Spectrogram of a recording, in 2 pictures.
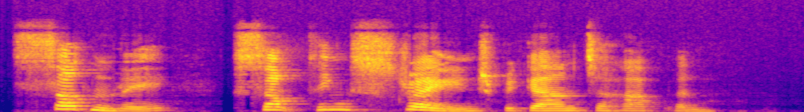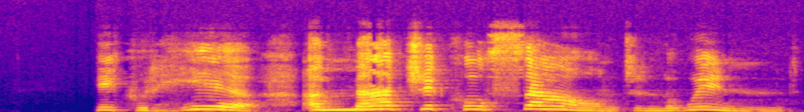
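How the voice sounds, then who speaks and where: A woman narrating a children's story from a script in a theatrical, deliberate manner. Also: fairly high pitch, animated, breathy edge, highs cut off.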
